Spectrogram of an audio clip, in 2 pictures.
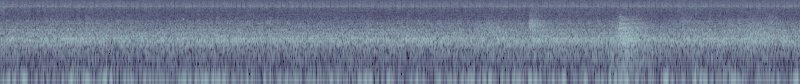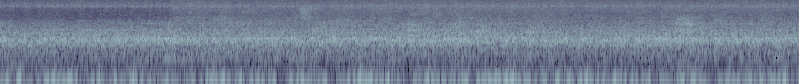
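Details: Steady broadband hiss with a couple of faint knocks, and no animal voice.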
